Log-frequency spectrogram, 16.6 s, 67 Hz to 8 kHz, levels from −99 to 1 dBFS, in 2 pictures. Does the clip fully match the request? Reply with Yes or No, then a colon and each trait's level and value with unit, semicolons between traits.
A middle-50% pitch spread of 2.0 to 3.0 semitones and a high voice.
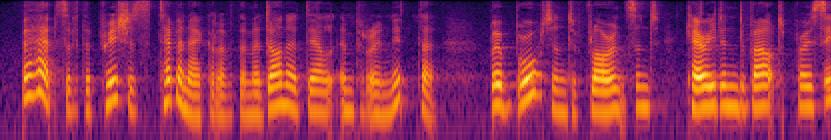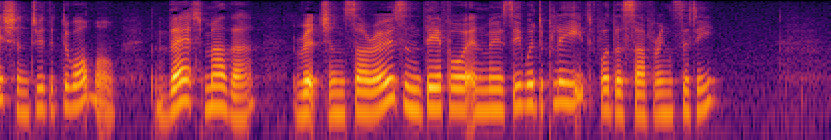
No: average, 4.1 semitones; high, 195 Hz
